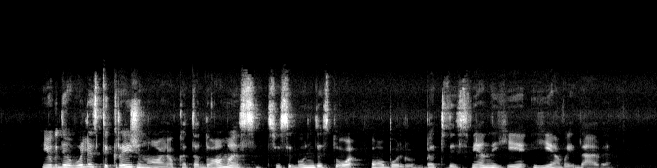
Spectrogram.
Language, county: Lithuanian, Vilnius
